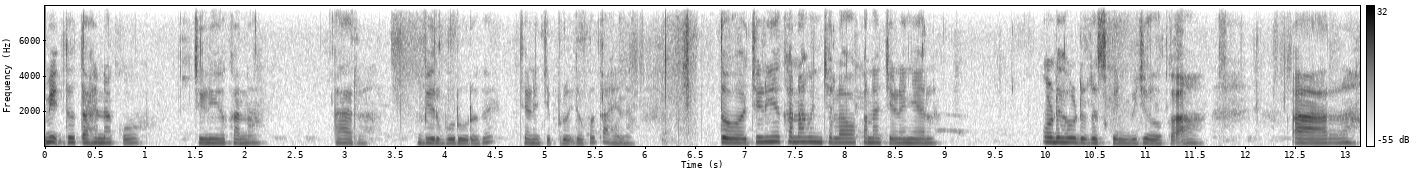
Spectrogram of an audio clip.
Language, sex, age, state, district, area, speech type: Santali, female, 45-60, Jharkhand, Bokaro, rural, spontaneous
